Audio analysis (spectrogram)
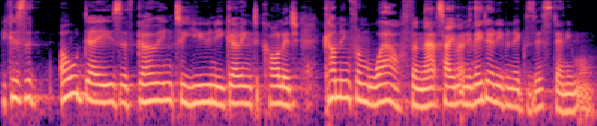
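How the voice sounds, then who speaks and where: A woman's voice: fairly low pitch, normal speed, a little mellow, long reverb tail. A woman giving an emphatic, commanding motivational seminar speech, using short repeated phrases to lead affirmations. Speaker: motivational speaker leading affirmations. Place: large hall with an audience.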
